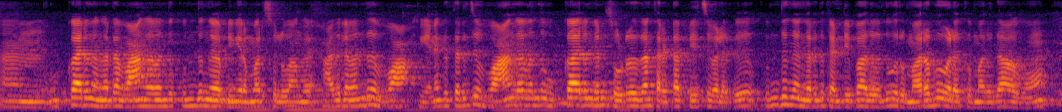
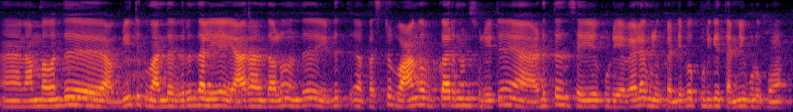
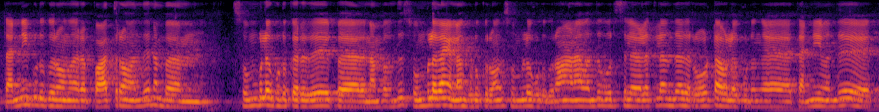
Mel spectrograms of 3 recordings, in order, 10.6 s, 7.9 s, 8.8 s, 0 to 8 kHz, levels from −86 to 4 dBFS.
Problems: none marked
